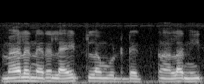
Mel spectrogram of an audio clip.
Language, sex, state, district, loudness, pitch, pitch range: Tamil, male, Tamil Nadu, Kanyakumari, -16 LUFS, 145 Hz, 140-150 Hz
